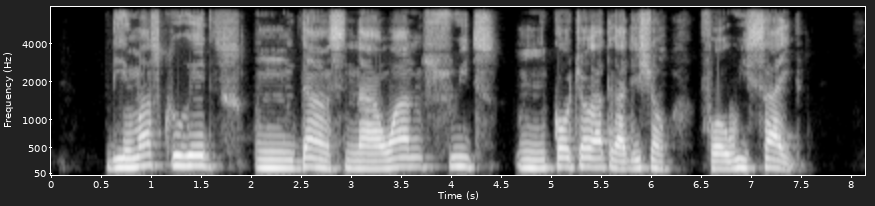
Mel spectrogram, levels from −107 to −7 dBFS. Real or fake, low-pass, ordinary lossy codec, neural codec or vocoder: real; 7.2 kHz; none; none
